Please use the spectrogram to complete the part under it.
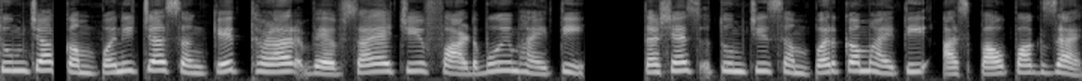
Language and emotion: Goan Konkani, neutral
